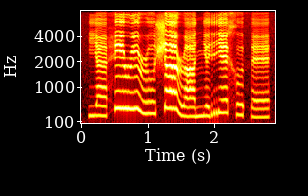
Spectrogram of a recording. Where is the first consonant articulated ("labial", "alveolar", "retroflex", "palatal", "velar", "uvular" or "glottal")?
palatal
